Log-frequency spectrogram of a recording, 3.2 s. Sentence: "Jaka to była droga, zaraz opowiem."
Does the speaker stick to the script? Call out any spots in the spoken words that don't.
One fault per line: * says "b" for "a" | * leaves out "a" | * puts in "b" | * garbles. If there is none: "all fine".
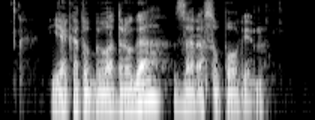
all fine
